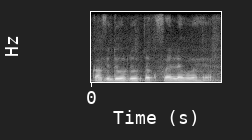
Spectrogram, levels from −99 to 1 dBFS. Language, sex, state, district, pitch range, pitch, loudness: Hindi, male, Chhattisgarh, Raigarh, 125-130 Hz, 130 Hz, -15 LUFS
